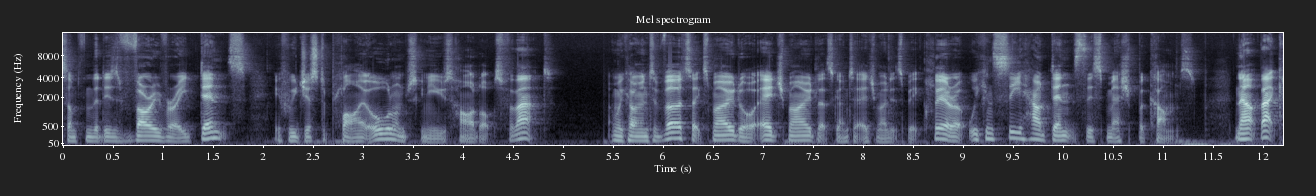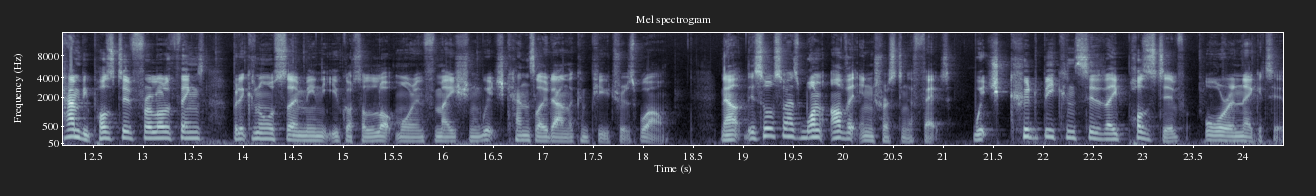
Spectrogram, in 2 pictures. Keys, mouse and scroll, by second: 1.8 q, 3.2 click, 4.1 middle click, 4.5 Tab, 6.1 scroll up 1, 6.6 Tab, 8.3-8.8 scroll up 1, 8.8-9.2 scroll down 1, 9.2 click, 9.6 scroll up 1, 9.9 middle click, 12.4-12.8 scroll down 1, 12.8 middle click, 13.6 ctrl+z, 15.1 scroll down 1, 15.6 middle click, 16.0 ctrl+z, 16.7-17.0 scroll up 1, 17.0 middle click, 18.6 scroll down 1, 18.8 middle click, 21.3-21.8 scroll up 1, 22.0 ctrl+z, 22.7 click, 22.9 Tab, 23.7 middle click, 24.0 click.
